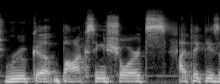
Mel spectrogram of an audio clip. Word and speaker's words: RVCA: And they got the VA from Ruka, which that's how you pronounce that RVCA brand.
